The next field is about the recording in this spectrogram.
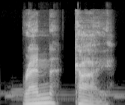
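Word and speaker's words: Ren'Kai: We have the Renai. Ren Kai. Yep, I think that's how it's pronounced.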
